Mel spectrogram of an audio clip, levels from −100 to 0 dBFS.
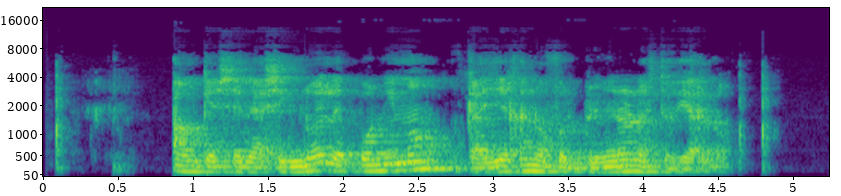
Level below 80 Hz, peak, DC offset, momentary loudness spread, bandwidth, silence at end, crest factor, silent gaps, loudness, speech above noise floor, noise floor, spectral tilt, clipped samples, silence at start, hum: -54 dBFS; -2 dBFS; under 0.1%; 17 LU; 7.6 kHz; 0.4 s; 12 dB; none; -13 LUFS; 29 dB; -42 dBFS; -6 dB/octave; under 0.1%; 0.1 s; none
